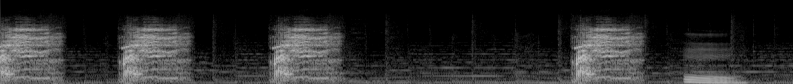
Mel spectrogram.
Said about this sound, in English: That's it. Hand off the oinker. That's four. A four oink.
